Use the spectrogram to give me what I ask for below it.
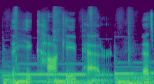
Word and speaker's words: Hikkake: It's called the hikake pattern that's pronounced hikake.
